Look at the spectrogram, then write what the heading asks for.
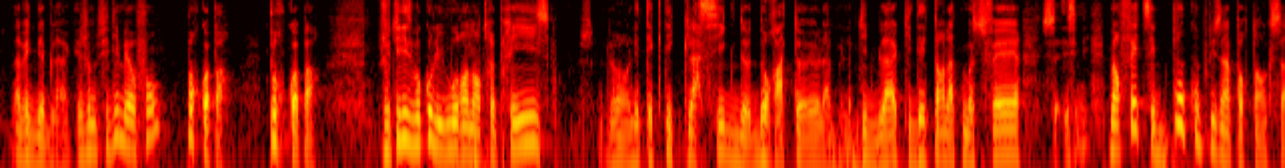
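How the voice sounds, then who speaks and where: With very wide pitch swings and long, frequent pauses, a man talks at a moderate pace in a fairly high yet dark, mellow voice. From Belgium. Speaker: philosopher and professor; professor. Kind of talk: interview. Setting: studio. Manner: hesitant with repetitions. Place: studio. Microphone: lapel.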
